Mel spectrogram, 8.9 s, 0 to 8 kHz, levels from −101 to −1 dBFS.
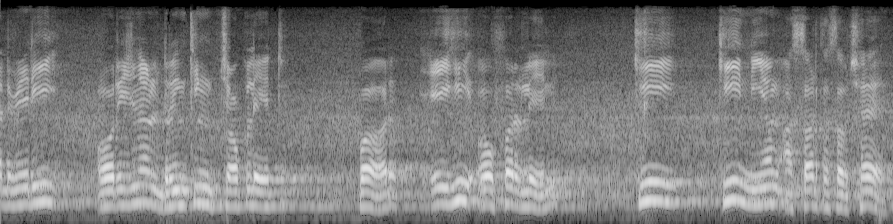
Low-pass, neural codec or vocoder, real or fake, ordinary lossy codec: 7.2 kHz; none; real; AAC, 48 kbps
